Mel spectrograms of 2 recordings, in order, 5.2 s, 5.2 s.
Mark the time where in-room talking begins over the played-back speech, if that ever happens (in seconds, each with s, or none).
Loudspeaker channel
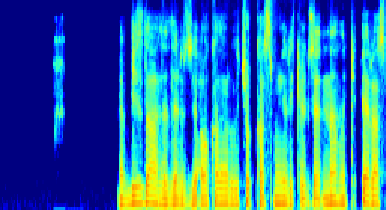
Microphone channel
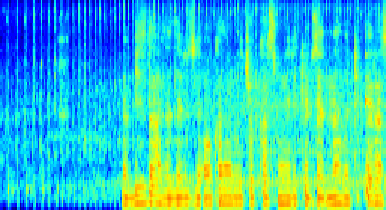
none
